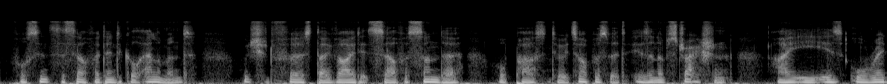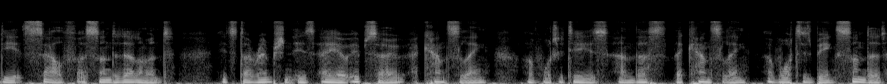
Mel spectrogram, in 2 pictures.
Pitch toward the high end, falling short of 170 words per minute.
No: very low, 95 Hz; average, 160 wpm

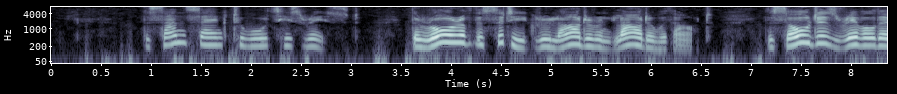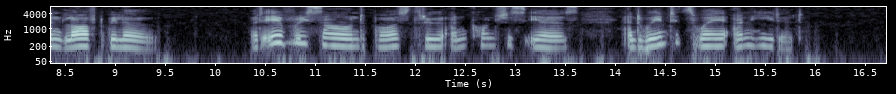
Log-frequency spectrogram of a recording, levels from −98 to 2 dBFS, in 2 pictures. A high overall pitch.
Yes: high, 205 Hz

